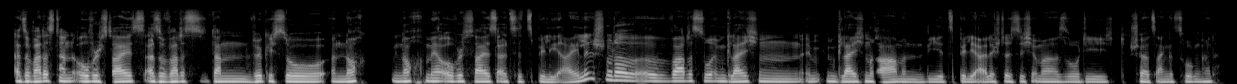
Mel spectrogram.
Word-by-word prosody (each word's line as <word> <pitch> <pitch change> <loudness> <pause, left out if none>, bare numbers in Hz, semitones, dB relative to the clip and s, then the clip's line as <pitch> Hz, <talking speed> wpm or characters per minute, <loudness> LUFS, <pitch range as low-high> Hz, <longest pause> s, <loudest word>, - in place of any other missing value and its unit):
Also, 140 -2 +3
war 135 +2 +4
das 155 - +3
dann 145 -2 +1
oversize 135 -1 +2
also, 130 -2 +3
war 130 - +5
das 140 +2 -4
dann 130 -2 +1
wirklich 135 0 +1
so 130 -2 +3
noch 130 +3 +1 0.2
noch 140 +2 -1
mehr 145 -2 +2
oversize 130 -2 +2
als 125 0 -2
jetzt 120 -3 -6
Billie 115 -3 -2
Eilish 175 - -2
oder 165 -7 +1
war 150 0 +4
das 155 -3 -3
so 155 -1 -1
im 145 -1 -1
gleichen 130 -1 0
im 130 +1 -6
im 135 -2 -1
gleichen 125 +1 +1
Rahmen, 115 0 -1
wie 125 0 -4
jetzt 120 -1 -5
Billie 130 -2 -2
Eilish 125 -2 -3
das 130 -4 -3
sich 125 -4 -5
immer 125 -1 -2
so 120 +1 -4
die 120 0 -4
Sh 120 - -17 0.2
Shirts 120 -3 -3
angezogen 120 +1 -4
hat? 125 0 -5
130 Hz, 205 wpm, -23 LUFS, 125-140 Hz, 0.2 s, war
